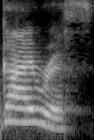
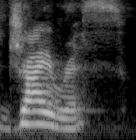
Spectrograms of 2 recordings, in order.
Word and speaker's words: gyrus: It's by the way, it's not gyus. It's gyrus.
